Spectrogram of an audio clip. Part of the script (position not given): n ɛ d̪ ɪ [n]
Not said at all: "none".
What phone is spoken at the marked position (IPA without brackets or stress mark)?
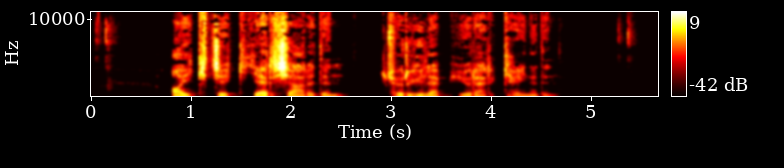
n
